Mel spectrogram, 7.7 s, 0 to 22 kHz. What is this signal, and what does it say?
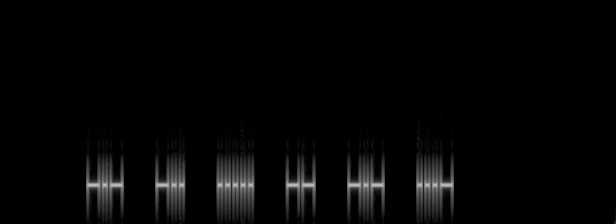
Morse code, heard as a keyed tone, about 25 wpm, spaced as for 14 wpm, 700 Hz. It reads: KD5MKV
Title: USA Call Signs - 3x Character Spacing - 25wpm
